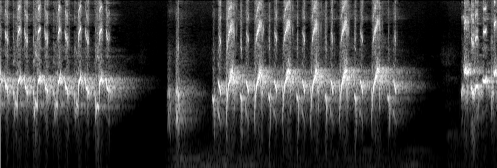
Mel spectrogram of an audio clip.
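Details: Sooty-headed bulbul song meant to prompt other bulbuls to sing: fast, bubbling whistled warbles in runs of over a second, broken by short silences, resuming loudly after each pause.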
